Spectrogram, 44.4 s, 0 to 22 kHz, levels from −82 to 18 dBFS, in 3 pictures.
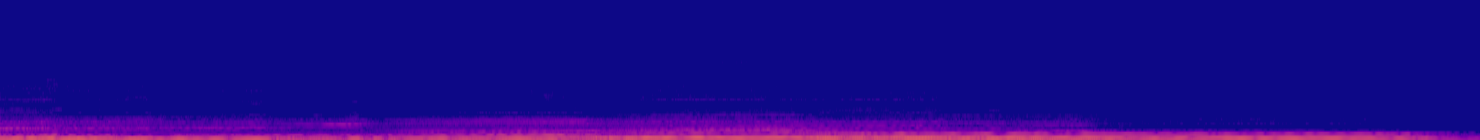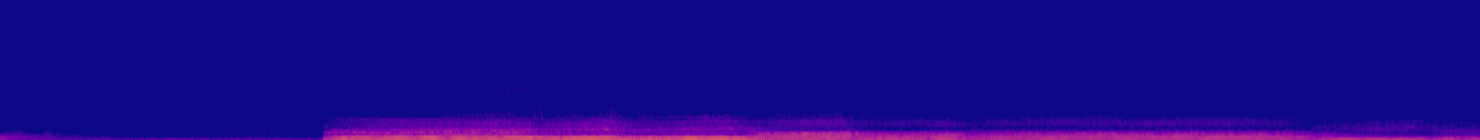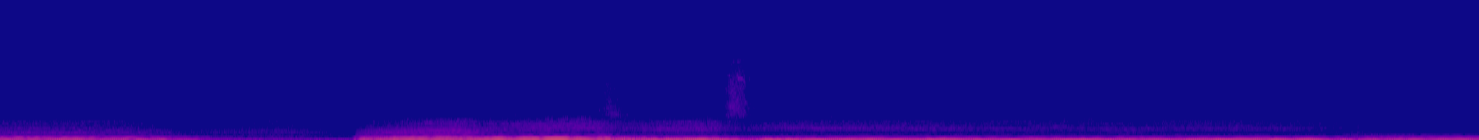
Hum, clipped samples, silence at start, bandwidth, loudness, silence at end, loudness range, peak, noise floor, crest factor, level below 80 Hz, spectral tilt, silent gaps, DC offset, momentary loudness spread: none; under 0.1%; 0 s; 6.8 kHz; -35 LUFS; 0 s; 14 LU; -18 dBFS; -66 dBFS; 16 dB; -66 dBFS; -8.5 dB/octave; none; under 0.1%; 16 LU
